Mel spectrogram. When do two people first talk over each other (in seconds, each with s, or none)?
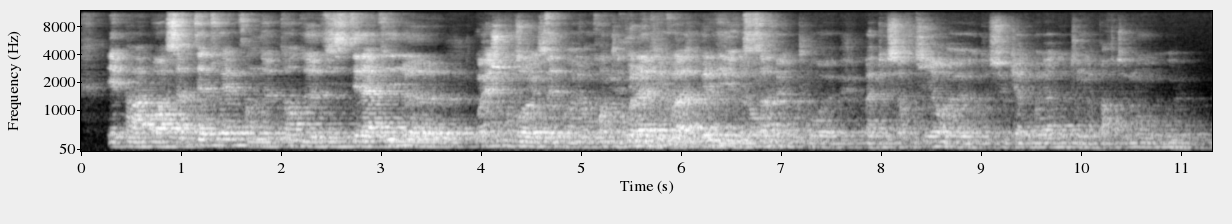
4.2 s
